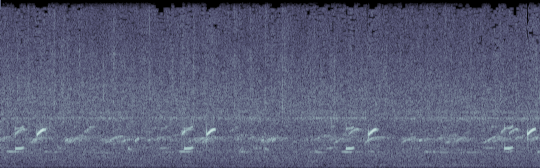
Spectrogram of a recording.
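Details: Coquí frogs calling in rain in Puerto Rico, a two-note co-qui, a low note then a higher rising whistle, about four calls in five seconds over steady hiss of rainfall.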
